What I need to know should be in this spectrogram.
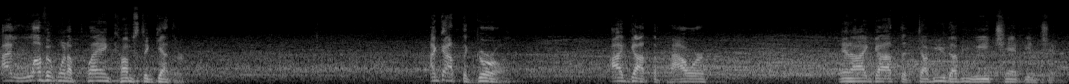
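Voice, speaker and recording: A man's voice: mid-range voice, unhurried, pauses often, natural voice. A man playing an arrogant, scheming wrestling champion in a video game cutscene, taunting and boastful. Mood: gloating. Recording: game cutscene with ambient noise.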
